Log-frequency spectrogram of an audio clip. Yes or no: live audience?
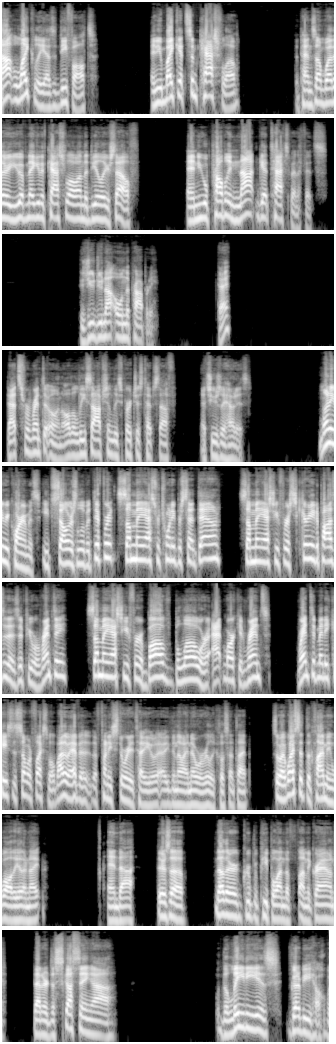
yes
